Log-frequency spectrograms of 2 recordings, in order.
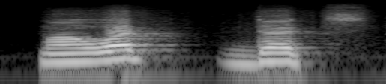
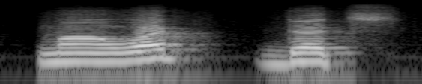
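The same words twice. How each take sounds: First: The word ends with a t sound. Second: The word ends with a t sound.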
